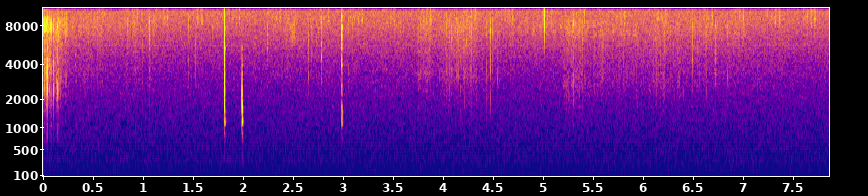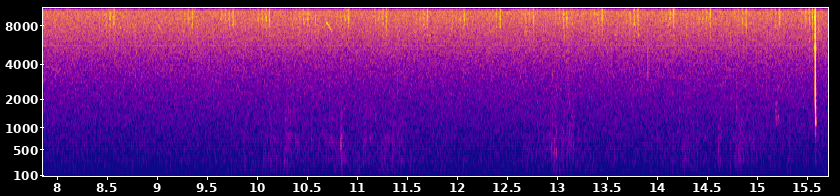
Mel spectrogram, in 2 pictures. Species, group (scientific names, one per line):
Baetica ustulata
Orthoptera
